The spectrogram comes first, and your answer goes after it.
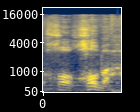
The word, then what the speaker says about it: jojoba: homo oil is key it spelled jojoba it pronounced jojoba but you know there are also other oils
